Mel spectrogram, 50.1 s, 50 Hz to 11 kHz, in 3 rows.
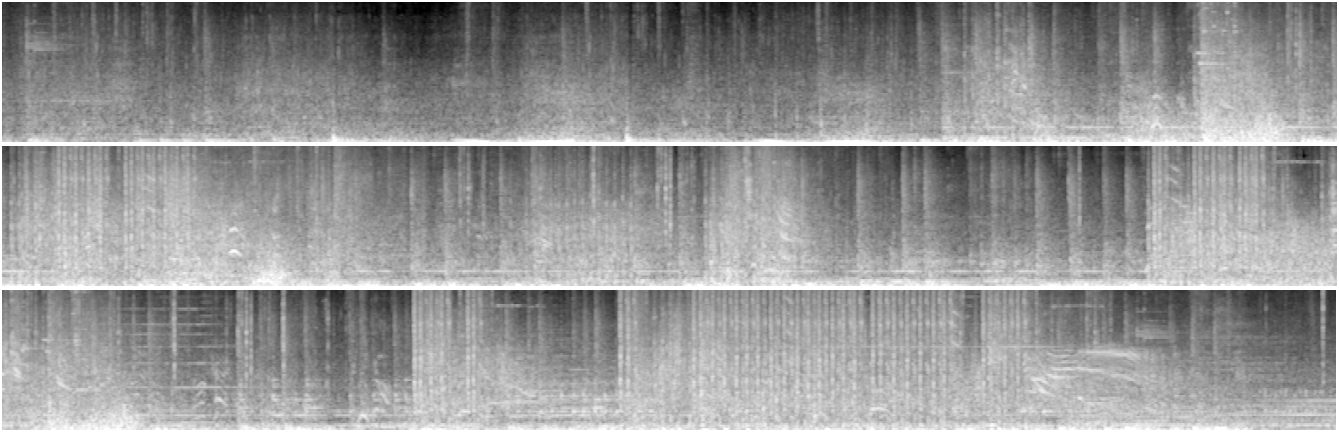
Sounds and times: Music: 0.0 - 50.0
Outside, rural or natural: 0.0 - 50.0.

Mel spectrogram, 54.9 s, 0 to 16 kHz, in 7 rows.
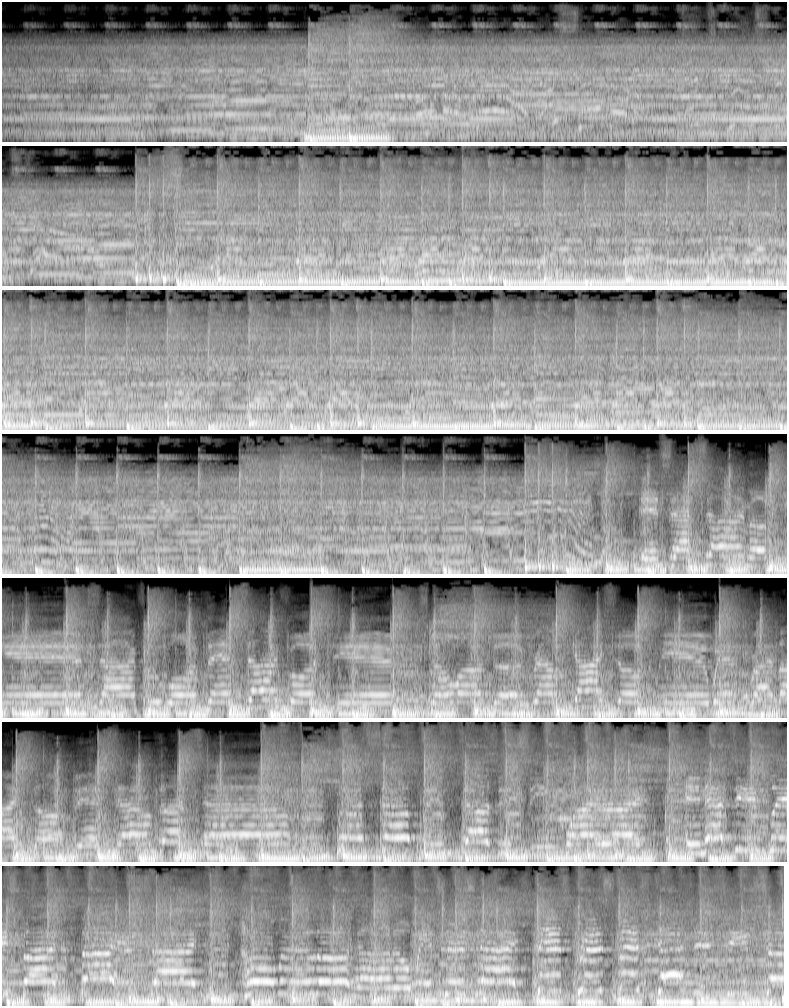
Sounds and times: Progressive rock: 0.0 - 54.9.

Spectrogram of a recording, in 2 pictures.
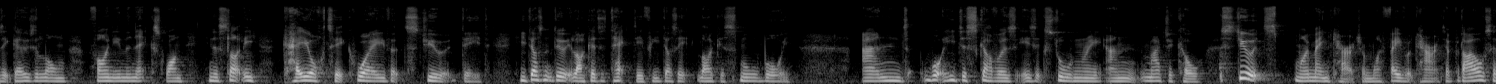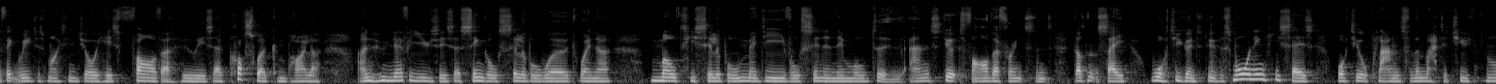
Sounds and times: Speech: 0.0 - 8.0, 8.6 - 29.9.

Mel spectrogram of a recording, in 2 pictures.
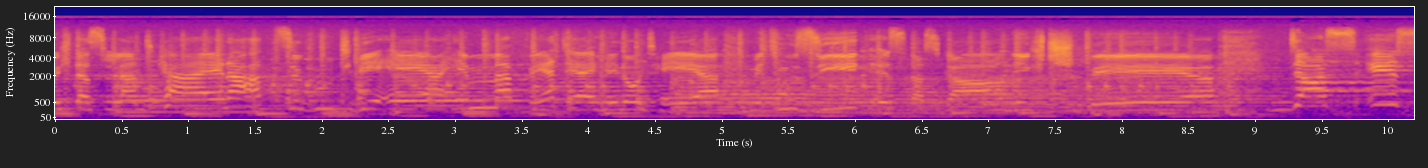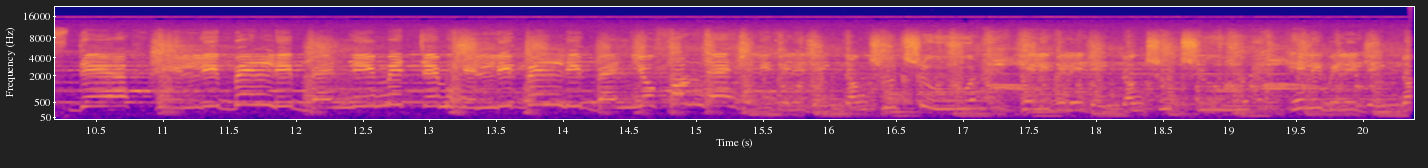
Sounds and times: Music: 0.0 - 20.3.

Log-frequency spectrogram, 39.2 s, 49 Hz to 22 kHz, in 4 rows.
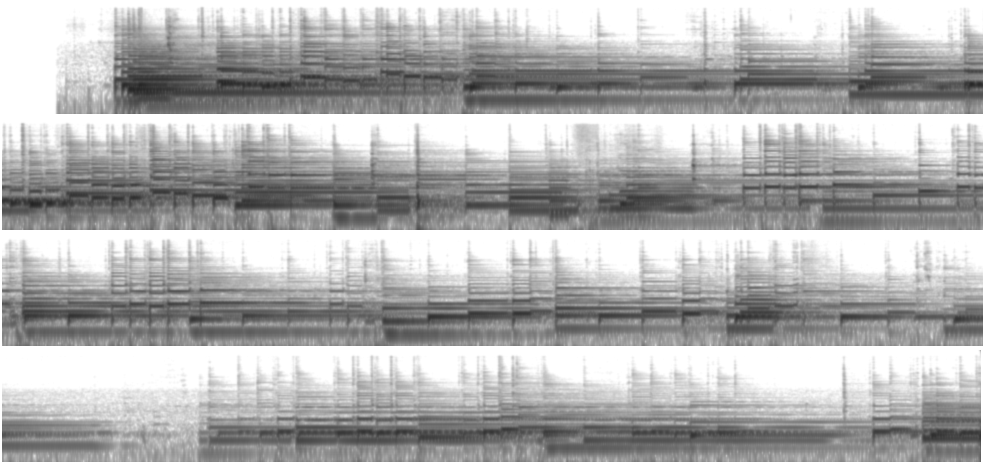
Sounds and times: Acoustic guitar: 0.6 - 39.2.

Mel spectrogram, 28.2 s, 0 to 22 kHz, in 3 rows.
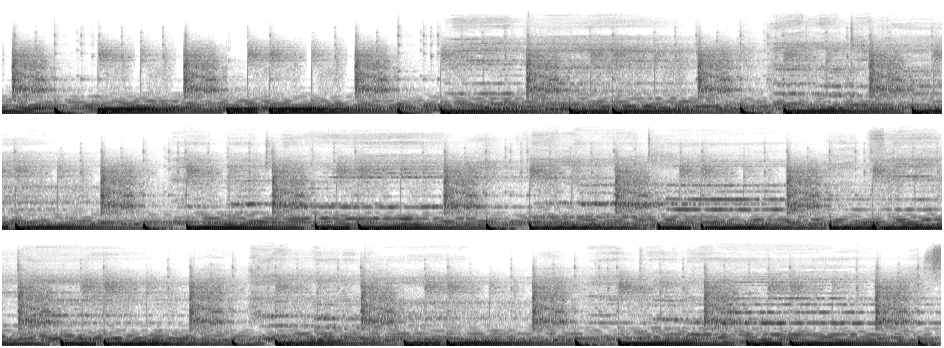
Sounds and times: Music: 0.0 - 28.1.

